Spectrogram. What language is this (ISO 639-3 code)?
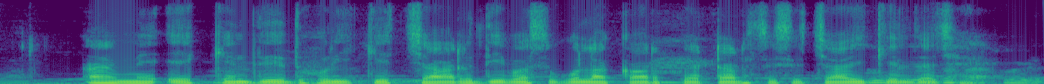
mai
